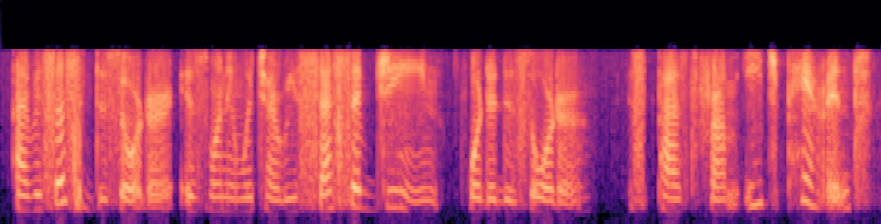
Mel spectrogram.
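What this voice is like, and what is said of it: Speaks with a noticeable accent. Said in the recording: “let me see if I can explain this with my accent.”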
